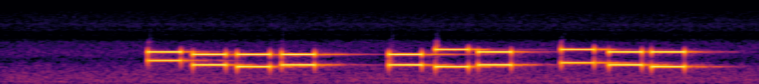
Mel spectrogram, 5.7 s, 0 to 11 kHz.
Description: DTMF, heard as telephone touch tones, dialled by hand, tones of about 250 ms. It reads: 0414 435 952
